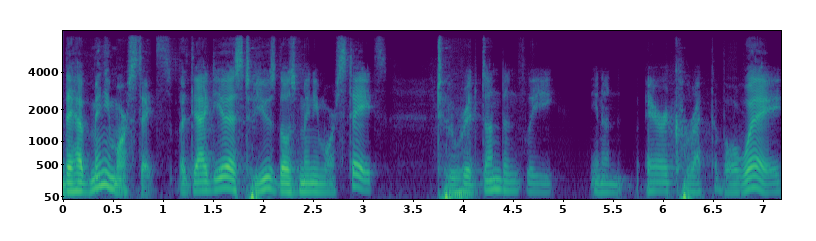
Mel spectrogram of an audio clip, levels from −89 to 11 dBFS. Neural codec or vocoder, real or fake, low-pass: codec, 16 kHz, 0.5 kbps, X-Codec, HuBERT features, trained on LibriSpeech; fake; 7.2 kHz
